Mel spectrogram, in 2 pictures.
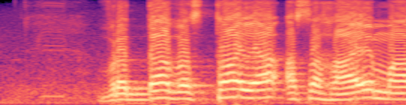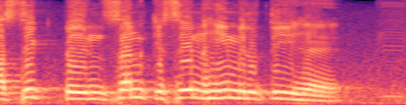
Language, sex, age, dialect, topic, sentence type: Hindi, male, 18-24, Kanauji Braj Bhasha, banking, question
